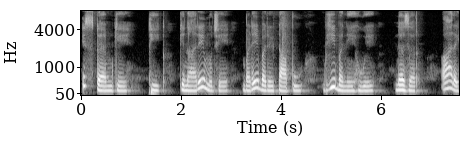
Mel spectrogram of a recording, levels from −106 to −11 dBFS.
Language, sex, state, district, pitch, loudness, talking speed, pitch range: Hindi, female, Madhya Pradesh, Umaria, 165 Hz, -18 LUFS, 120 wpm, 160-185 Hz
